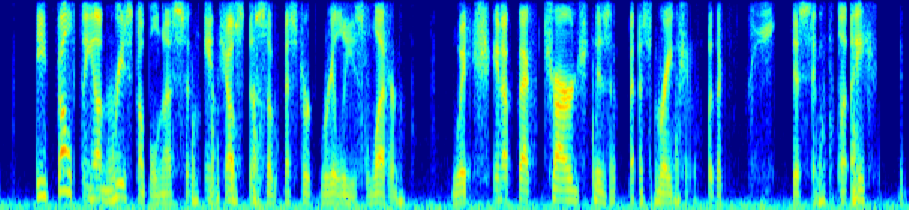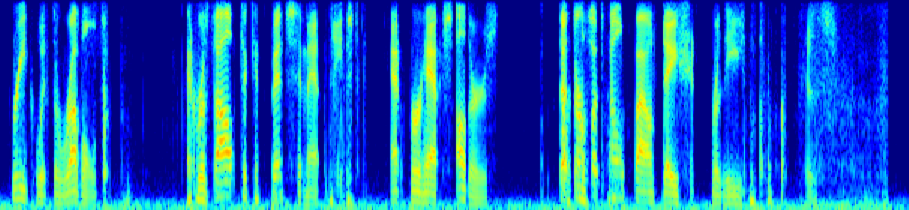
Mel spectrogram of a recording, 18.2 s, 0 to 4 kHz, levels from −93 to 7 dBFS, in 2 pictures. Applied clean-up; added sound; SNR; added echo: neural diffusion model UNIVERSE++.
